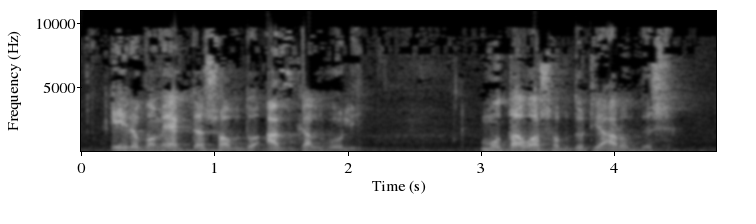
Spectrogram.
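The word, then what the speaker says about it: مطوع: মোতাওয়া শব্দ শুদ্ধভাবে উচ্চারণ করতে পারে না বাঙালিরা, কি করে দেয় মুতুয়া, কি করে দেয় ওটাকে, ওদের ভাষাটা বলেন তো বাঙালিদের, হ্যাঁ মতুয়া, হ্যাঁ মোতাওয়া বলতে পারেন না, কারণ শব্দটা হচ্ছে কি মোতাওয়া।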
